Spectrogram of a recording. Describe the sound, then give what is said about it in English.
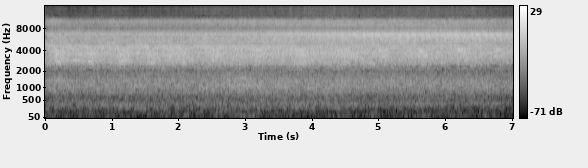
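Millions upon millions of cicadas buzz in a steady, high-pitched drone that holds at an even loudness for the whole stretch, with no pauses and no voices. “I mean, like, I think a lot of people, you're so used to, like, summers in the Midwest, at least like where I'm from, you are so used to the cicada sound.”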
